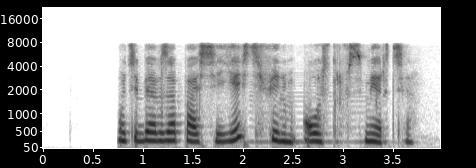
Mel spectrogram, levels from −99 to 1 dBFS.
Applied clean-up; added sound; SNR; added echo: neural mask model RNNoise.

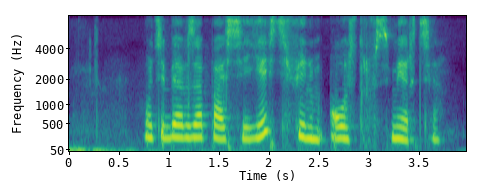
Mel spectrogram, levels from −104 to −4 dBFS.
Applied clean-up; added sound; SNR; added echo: neural mask model Resemble Enhance denoiser.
